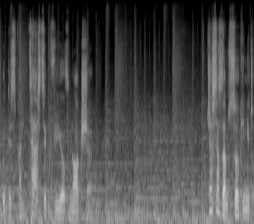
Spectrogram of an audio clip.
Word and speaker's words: Nouakchott: Nouakchott. Nouakchott.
